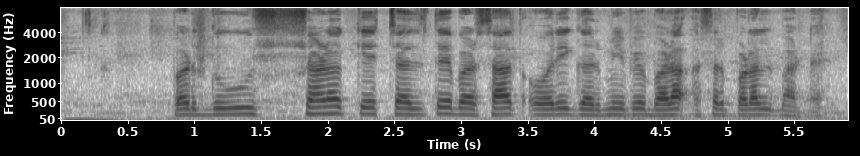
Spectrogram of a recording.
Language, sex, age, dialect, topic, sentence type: Bhojpuri, male, 25-30, Northern, agriculture, statement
